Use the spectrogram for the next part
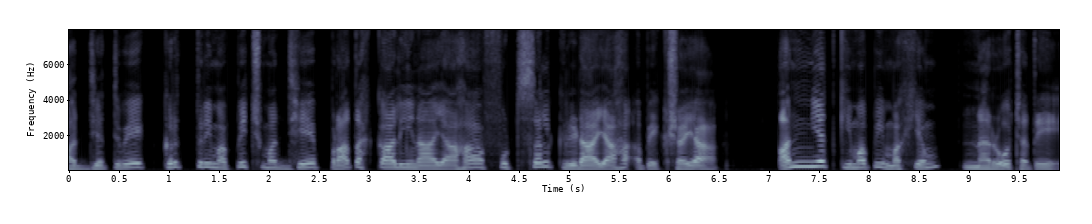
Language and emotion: Sanskrit, happy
